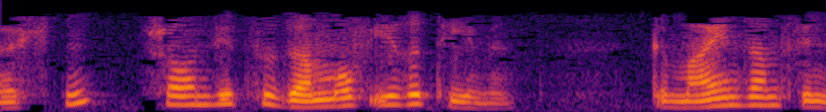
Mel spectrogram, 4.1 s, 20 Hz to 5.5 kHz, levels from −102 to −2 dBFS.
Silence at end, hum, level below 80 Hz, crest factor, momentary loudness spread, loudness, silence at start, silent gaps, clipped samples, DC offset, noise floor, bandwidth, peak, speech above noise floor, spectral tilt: 0 s; none; -86 dBFS; 18 dB; 12 LU; -33 LUFS; 0 s; none; under 0.1%; under 0.1%; -68 dBFS; 4.1 kHz; -14 dBFS; 36 dB; -5.5 dB/octave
